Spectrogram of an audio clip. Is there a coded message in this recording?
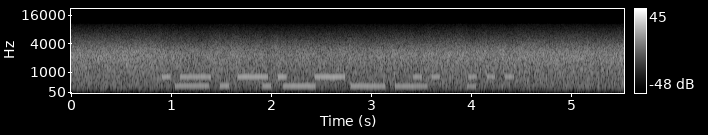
Yes: Morse code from 0.8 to 4.5 s, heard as two keyed tones, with heavy radio static. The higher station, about 13 wpm, 790 Hz: ANT IS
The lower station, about 12 wpm, 360 Hz: NAME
